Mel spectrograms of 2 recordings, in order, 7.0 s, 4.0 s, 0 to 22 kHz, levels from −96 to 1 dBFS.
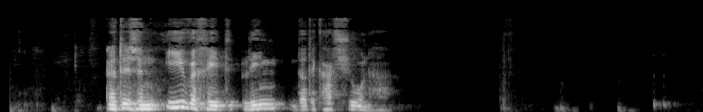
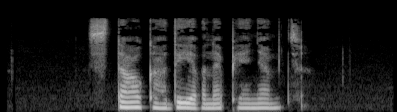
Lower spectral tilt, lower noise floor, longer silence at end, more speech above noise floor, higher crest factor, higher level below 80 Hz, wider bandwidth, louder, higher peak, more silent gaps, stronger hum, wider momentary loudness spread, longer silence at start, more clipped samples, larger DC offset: first, -7.5 dB/octave vs -5.5 dB/octave; first, under -90 dBFS vs -73 dBFS; first, 3.2 s vs 0.95 s; first, over 71 dB vs 47 dB; about the same, 22 dB vs 20 dB; first, -56 dBFS vs -70 dBFS; about the same, 11.5 kHz vs 11.5 kHz; first, -20 LUFS vs -26 LUFS; first, -2 dBFS vs -8 dBFS; neither; neither; first, 14 LU vs 11 LU; first, 1.05 s vs 0.9 s; neither; neither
